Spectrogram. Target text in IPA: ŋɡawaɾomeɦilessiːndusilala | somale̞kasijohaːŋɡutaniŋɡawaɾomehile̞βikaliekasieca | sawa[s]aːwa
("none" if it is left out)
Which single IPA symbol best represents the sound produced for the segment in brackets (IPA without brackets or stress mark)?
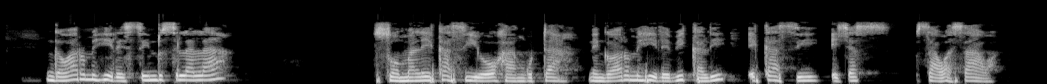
s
